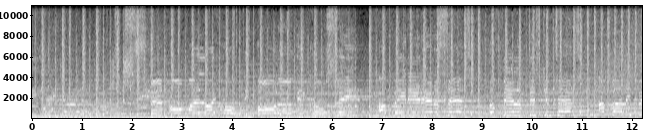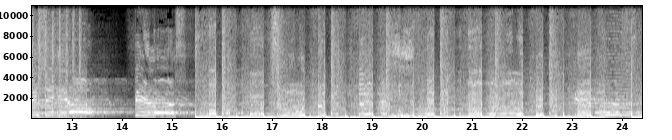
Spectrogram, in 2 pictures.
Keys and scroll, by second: 13.0 ctrl+g, 23.2 ctrl+j.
